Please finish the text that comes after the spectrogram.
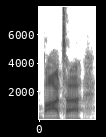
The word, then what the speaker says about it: Barter: And that is the case of Marian Barter or Barta as they say on the Lady Vanishes podcast, which is a fantastic podcast.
